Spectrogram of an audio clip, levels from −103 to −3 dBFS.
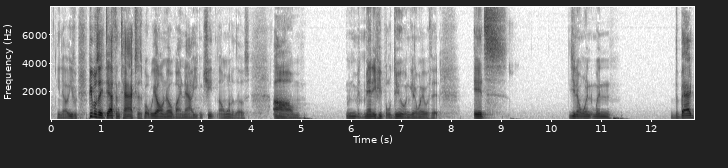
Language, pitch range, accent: English, 90-110 Hz, American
